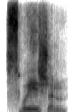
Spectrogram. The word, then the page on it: suasion: Indian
